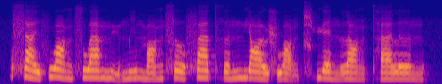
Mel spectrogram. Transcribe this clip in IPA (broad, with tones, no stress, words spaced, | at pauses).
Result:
sa˥˨ɪ̯fwɑ˥˨ŋswä˦ my̰˨˩mi˦ mɑ˨˦ŋsɤ˥˨ fä˦t̪ʰə˨˦n mjɑ˥˨ʊ̯ʂwɑ̰˨˩ŋt͡ɕʰɥɛ˥˨n lɑ˥˨ŋt̪ʰä˦lə˥˨n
